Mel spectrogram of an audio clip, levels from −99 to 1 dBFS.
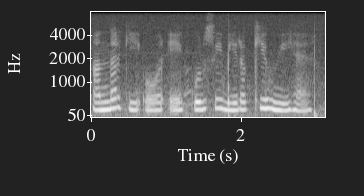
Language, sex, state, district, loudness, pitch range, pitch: Hindi, male, Uttar Pradesh, Shamli, -13 LUFS, 200-240 Hz, 215 Hz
